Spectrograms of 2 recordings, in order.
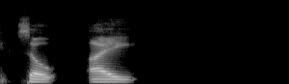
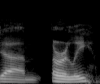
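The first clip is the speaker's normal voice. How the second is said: ordinary delivery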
